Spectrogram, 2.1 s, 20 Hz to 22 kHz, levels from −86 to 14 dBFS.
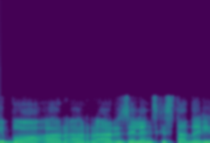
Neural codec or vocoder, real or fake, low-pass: none; real; 7.2 kHz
